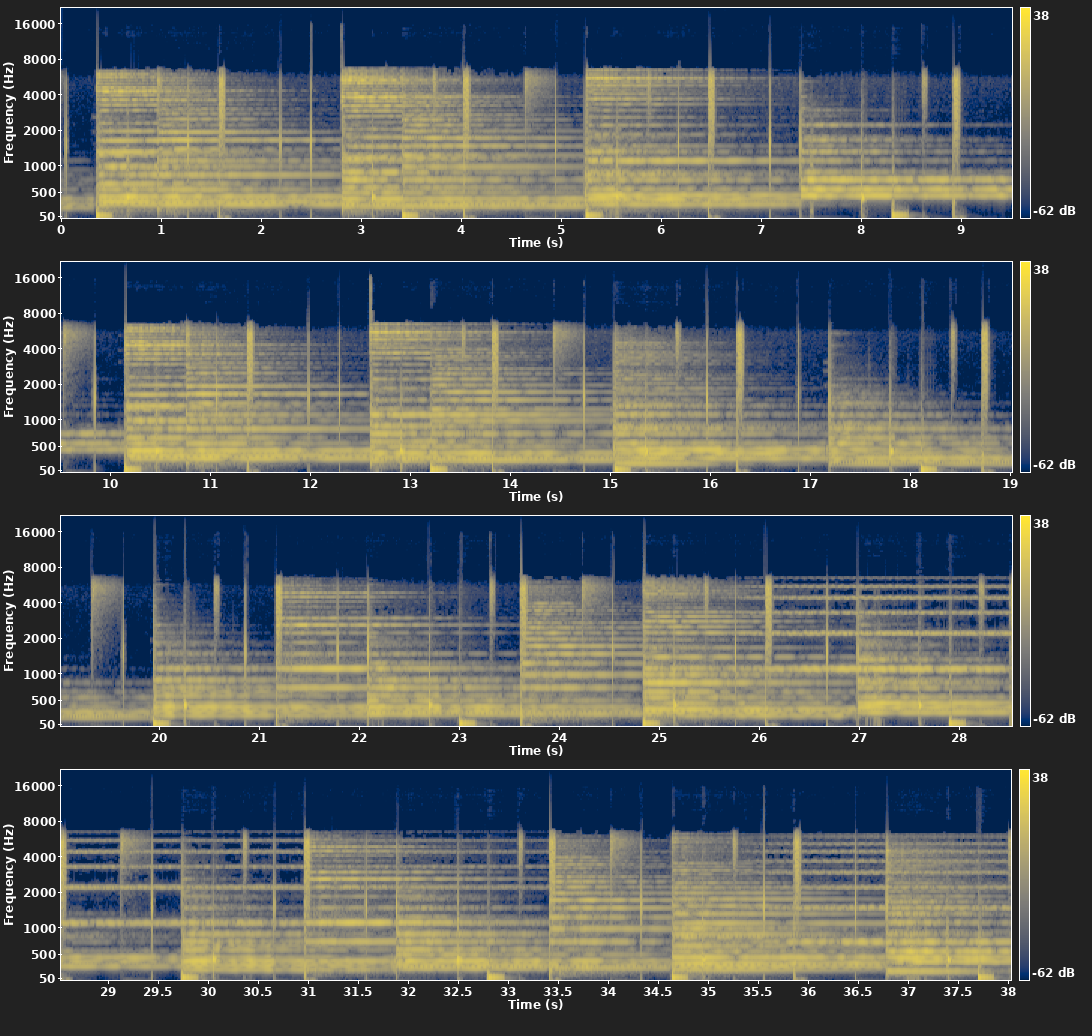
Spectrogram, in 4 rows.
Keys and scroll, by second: 13.4 ctrl+-, 14.2 ctrl+=, 15.7 ctrl+alt+shift+n.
